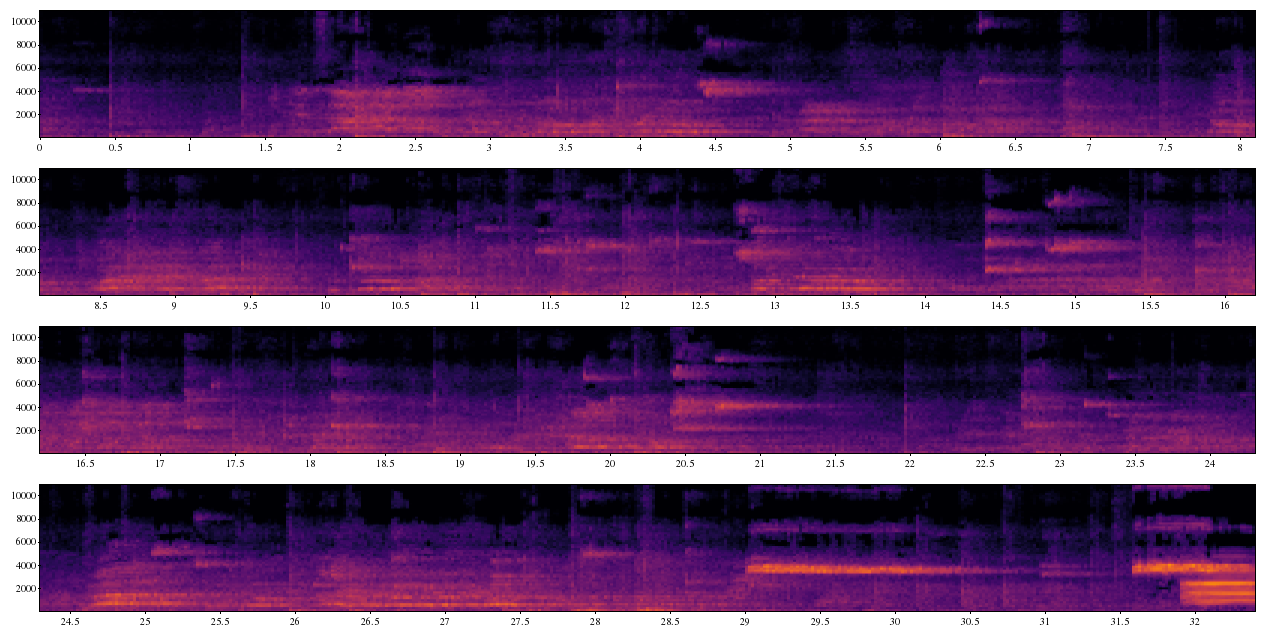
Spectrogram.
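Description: A basketball is dribbled on a hardwood gym floor in repeated bounces, with players and spectators shouting and the sound echoing around the gym. Near the end a referee's whistle blows one steady shrill blast.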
